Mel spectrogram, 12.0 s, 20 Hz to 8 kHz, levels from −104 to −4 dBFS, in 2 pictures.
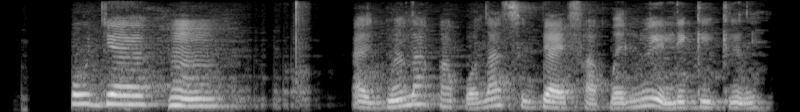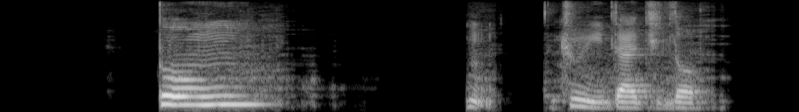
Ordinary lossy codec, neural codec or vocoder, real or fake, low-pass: none; none; real; none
